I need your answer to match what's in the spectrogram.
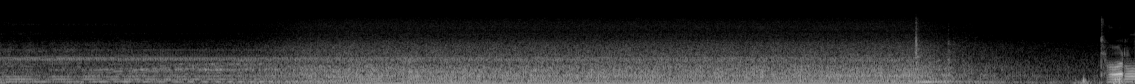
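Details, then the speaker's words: New Rheem RA14 condenser unit after installing a three-pole contactor to isolate the condenser fan motor from the compressor (back EMF caused bumping): fan whooshes steadily over an even low hum, then spins down cleanly; bumping noise gone, normal running. "let me start it up for you I'll show you no more bumping noise the noise has been eliminated"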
